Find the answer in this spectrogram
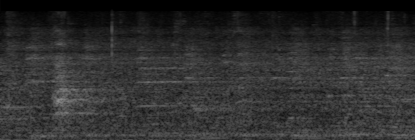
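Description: Music playing over a steady low hum.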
